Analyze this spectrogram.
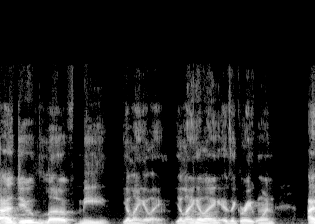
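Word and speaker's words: ylang: It's spelled y a n g. No, not y l a n g. That's how I say it.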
